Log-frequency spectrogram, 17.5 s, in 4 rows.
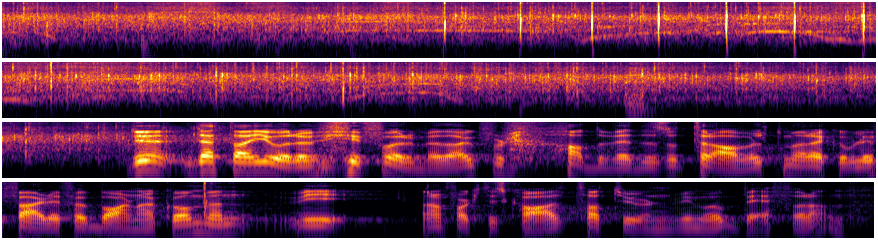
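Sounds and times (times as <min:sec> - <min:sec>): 
audience applause: 0:00.0 - 0:10.6
speech: 0:09.4 - 0:17.4.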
